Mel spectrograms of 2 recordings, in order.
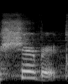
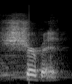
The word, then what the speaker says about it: sherbet: it as expresso or sherbert with an R even though it's indeed pronounced sherbet 12 eating bananas this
